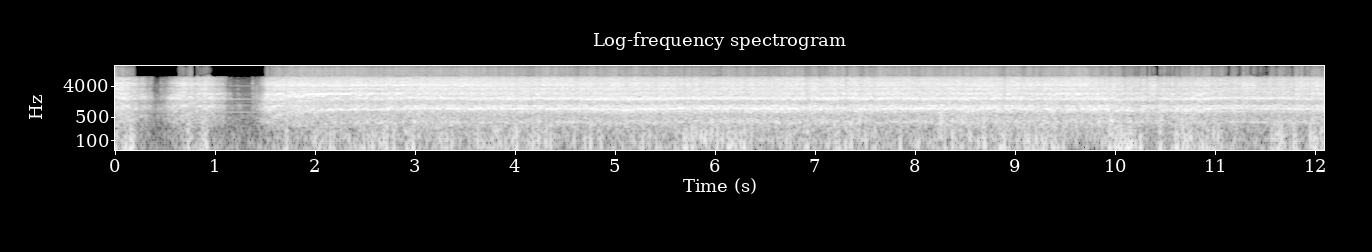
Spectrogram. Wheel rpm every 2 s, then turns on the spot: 70, 210, 230, 230, 230, 220.
0-2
